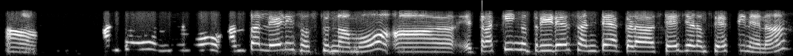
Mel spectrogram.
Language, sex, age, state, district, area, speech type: Telugu, female, 45-60, Andhra Pradesh, Sri Balaji, rural, conversation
